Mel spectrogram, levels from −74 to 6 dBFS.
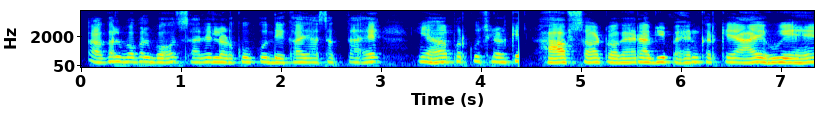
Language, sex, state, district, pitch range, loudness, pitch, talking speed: Hindi, male, West Bengal, Jhargram, 180-195 Hz, -22 LUFS, 185 Hz, 190 wpm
